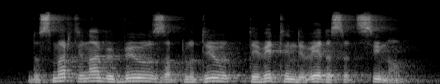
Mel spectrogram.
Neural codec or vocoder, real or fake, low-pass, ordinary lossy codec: none; real; 10.8 kHz; Opus, 32 kbps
